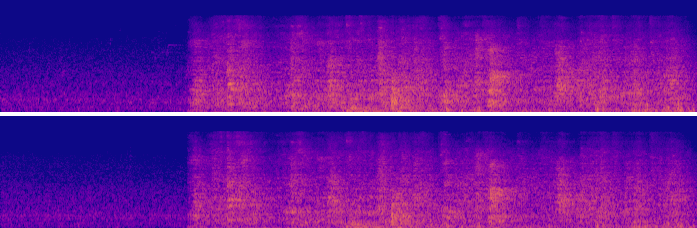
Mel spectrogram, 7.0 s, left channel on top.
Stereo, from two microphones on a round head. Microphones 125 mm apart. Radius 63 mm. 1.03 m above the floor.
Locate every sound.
1.9 s running footsteps: 20° right (ahead or behind), 1.0 m; by 6.9 s 55° left (ahead or behind), 2.5 m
